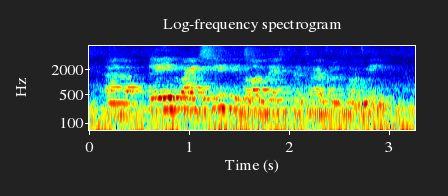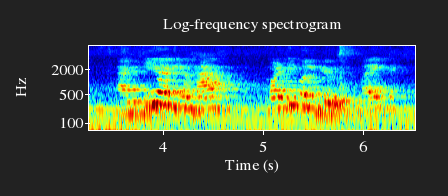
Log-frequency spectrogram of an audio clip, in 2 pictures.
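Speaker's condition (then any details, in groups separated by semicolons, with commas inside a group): No condition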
